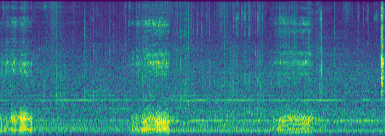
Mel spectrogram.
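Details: After a big meal from their mother, English Bulldog puppies snore in their sleep, three gravelly low breaths spaced about three seconds apart against a soft steady hum.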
